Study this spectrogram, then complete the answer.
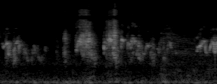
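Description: Pet birds kept in a home room chirp and tweet in quick, bright bursts, several overlapping calls close by but quiet, with no one talking.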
